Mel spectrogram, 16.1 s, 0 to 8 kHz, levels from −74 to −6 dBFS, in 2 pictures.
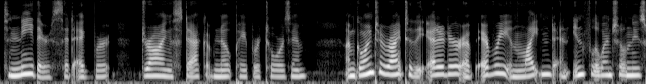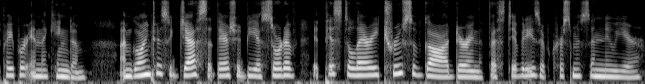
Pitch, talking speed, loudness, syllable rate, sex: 205 Hz, 185 wpm, -20 LUFS, 5.6 syllables/s, female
